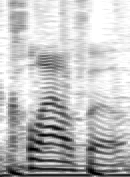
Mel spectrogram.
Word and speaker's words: Clow: Is it pronounced Clo or Clow? I mean, it's Clo because it's a little clown, but also I don't really mind.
